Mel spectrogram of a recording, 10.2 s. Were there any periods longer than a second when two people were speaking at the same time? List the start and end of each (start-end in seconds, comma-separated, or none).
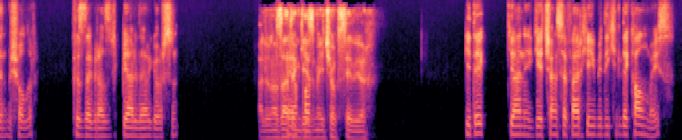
none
